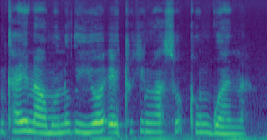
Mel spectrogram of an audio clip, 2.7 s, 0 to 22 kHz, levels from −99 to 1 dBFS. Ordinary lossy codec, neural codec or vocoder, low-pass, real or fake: none; vocoder, 44.1 kHz, 128 mel bands, Pupu-Vocoder; none; fake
